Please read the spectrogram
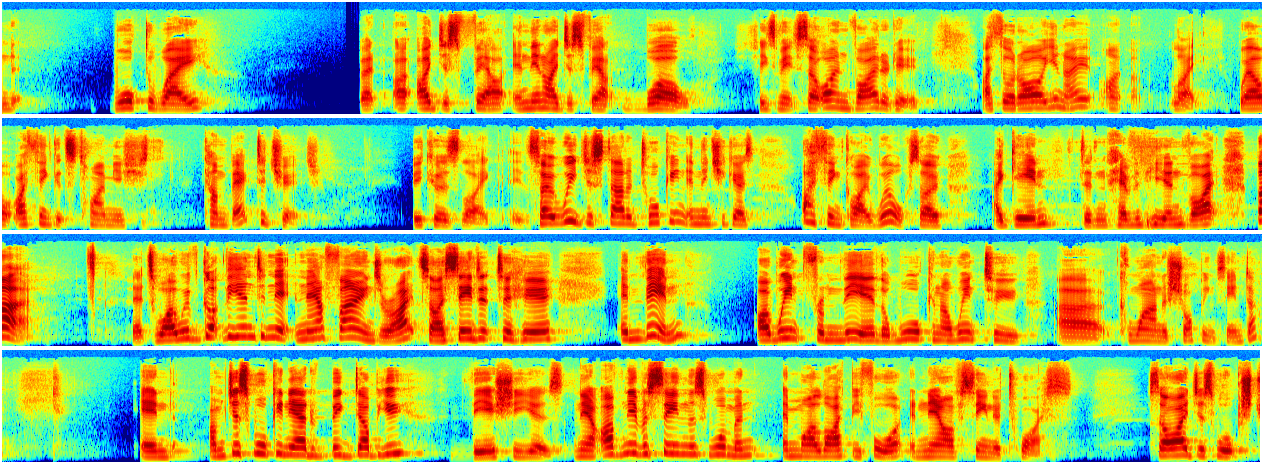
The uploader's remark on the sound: Recorded during our Melbourne East service on Sunday, the 3rd of December 2023.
